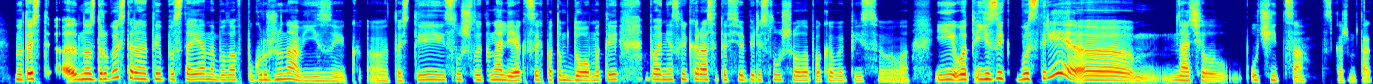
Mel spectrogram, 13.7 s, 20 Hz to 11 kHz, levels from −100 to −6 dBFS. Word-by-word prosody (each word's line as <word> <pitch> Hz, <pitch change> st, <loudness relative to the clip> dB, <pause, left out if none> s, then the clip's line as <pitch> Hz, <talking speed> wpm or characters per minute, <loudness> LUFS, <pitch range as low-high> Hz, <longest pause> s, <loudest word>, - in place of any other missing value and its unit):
Ну 205 Hz, -, 0 dB
то 220 Hz, -, +3 dB
есть, 345 Hz, -, +6 dB
а, -, -, +5 dB
но, 220 Hz, +2 st, +4 dB
с -, -, +4 dB
другой 225 Hz, +8 st, +1 dB
стороны, 230 Hz, -6 st, +2 dB
ты 220 Hz, +1 st, -1 dB
постоянно 210 Hz, 0 st, 0 dB
была 190 Hz, 0 st, -3 dB
погружена 195 Hz, +3 st, -1 dB
в -, -, -5 dB
язык. 155 Hz, -1 st, -7 dB
А, 150 Hz, -, -9 dB
то 145 Hz, -, -11 dB
есть, 150 Hz, -, -3 dB
ты 195 Hz, +1 st, -2 dB
слушала 200 Hz, -2 st, -2 dB
это 185 Hz, +1 st, -10 dB
на 200 Hz, -, +3 dB
лекциях, 165 Hz, -1 st, +1 dB
потом 180 Hz, +1 st, -4 dB
дома, 170 Hz, 0 st, 0 dB
ты 200 Hz, +3 st, -3 dB, 0.3 s
по 210 Hz, -, 0 dB
несколько 205 Hz, +1 st, -2 dB
раз 200 Hz, 0 st, +3 dB
это 190 Hz, -1 st, -6 dB
всё 185 Hz, 0 st, -4 dB
переслушивала, 190 Hz, -3 st, -3 dB
пока 160 Hz, 0 st, -6 dB
выписывала. 160 Hz, -3 st, -8 dB, 0.2 s
И 195 Hz, +1 st, +1 dB
вот 205 Hz, -1 st, +4 dB
язык 220 Hz, +2 st, +4 dB
быстрее, 255 Hz, -, +4 dB
а, 175 Hz, -3 st, +4 dB
м, 150 Hz, +4 st, -10 dB
начал, 160 Hz, -4 st, -1 dB
м, -, -, -23 dB
учиться, 165 Hz, -4 st, -4 dB
скажем 140 Hz, -1 st, -11 dB
так? -, -, -8 dB
190 Hz, 190 wpm, -24 LUFS, 165-205 Hz, 0.3 s, есть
